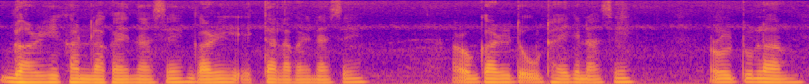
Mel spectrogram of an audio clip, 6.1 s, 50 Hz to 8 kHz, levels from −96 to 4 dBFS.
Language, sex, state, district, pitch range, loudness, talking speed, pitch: Nagamese, male, Nagaland, Dimapur, 115-125 Hz, -20 LUFS, 195 wpm, 120 Hz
